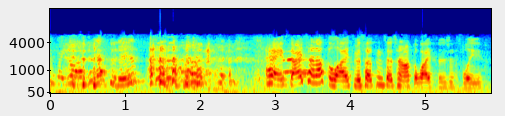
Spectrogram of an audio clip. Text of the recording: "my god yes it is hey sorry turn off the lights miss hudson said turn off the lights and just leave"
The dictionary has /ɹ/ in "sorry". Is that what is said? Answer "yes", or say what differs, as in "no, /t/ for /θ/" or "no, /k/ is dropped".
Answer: no, /ɹ/ is dropped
